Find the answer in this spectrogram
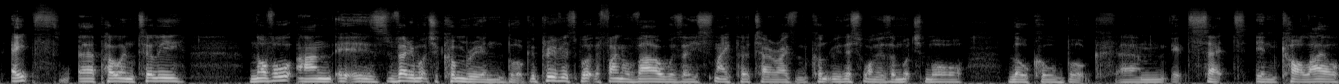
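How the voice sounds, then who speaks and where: A man speaks at a fairly slow pace in a medium pitch. His tone is dark and mellow, with ordinary pitch variation. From northeast England. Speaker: crime fiction author. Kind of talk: interview. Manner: halting, many repetitions.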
